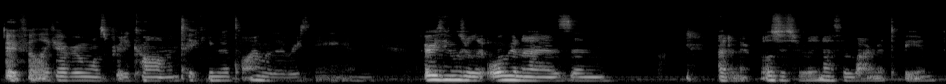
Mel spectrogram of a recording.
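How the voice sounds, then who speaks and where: A woman co-hosting a casual podcast chat, easygoing and laughing often, with a croaky sore throat. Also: on the low side, flat delivery, fast talker, a little mellow, recorded from a distance, low-quality recording. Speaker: podcast co-host.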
